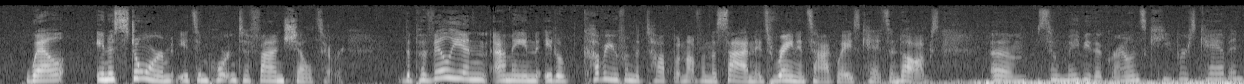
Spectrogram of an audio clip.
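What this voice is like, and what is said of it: Southern American accent. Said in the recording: “I almost slipped into your accent, too. I don't know what it is about stress and Southern”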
